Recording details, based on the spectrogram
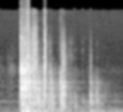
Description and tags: rock collisions
Sound recording of rocks colliding together.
